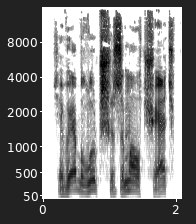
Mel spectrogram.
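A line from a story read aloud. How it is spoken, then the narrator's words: Grumbling. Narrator (Russian): пробурчал Уитни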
